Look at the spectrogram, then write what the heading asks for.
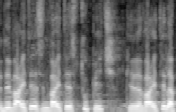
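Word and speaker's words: Stupice: Variété de tomate Stupich. Ça s'écrit Stupis. S-T-U-P-I-C-E.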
